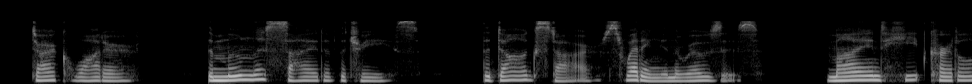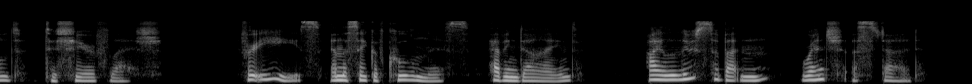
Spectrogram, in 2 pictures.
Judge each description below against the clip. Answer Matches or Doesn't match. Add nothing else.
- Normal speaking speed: Doesn't match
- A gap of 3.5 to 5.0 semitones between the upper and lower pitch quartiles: Doesn't match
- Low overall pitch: Doesn't match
